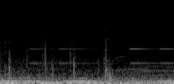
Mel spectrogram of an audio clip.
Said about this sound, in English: I'm about to roll up the windows.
